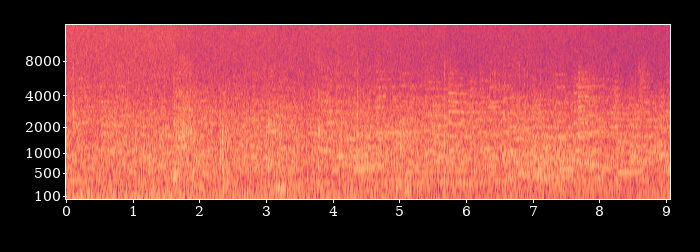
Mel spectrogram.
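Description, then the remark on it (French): Church bells of a large, castle-like church ring loudly and continuously, their overlapping peals blending into a dense, clanging wash over a deep rumbling hum, with no voices. “Et puis le bruit des cloches lui dit que c'est une église.”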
